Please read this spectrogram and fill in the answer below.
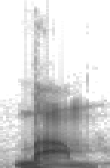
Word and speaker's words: balm: এখানে আছে এল এর পরে এম, বাওয়াল নেই, তাহলে উচ্চারণ এল হবে না, ক্যাম, অসুস্থতা বোধ। VALM, ভাম, অর্থ হলো সুবাসিত মলম।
